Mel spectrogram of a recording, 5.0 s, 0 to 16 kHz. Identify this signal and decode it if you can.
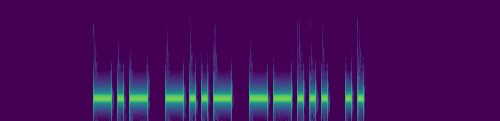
Morse code, heard as a keyed tone, about 21 wpm, 700 Hz. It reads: KX7I
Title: USA Call Signs - 4 Characters - 20wpm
